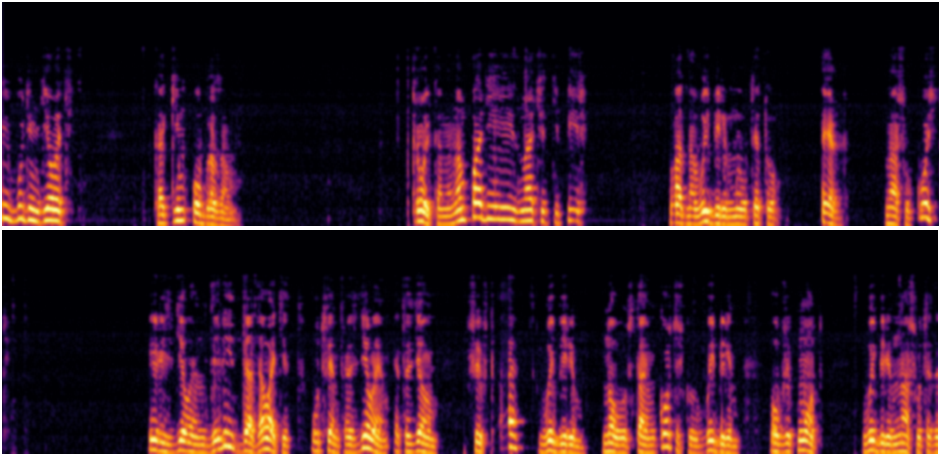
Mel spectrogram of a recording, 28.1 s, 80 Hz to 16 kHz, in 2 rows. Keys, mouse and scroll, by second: 2.3-3.5 middle drag, 6.2 KP_3, 7.8-8.8 shift+middle drag, 9.8 click, 12.5 r, 17.2 Delete, 21.4 shift+a, 24.7 click, 26.9 click.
